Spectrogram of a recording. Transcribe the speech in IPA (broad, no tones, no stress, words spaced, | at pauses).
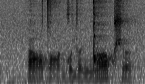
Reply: aɪ̯dˤuː ɡojəɪ̯ŋ͡ǃʌːbʃə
